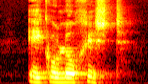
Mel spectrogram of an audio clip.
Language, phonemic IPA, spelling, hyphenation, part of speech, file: Dutch, /ˌeː.koː.loːˈɣɪst/, ecologist, eco‧lo‧gist, noun, Nl-ecologist.ogg
- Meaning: an environmentalist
